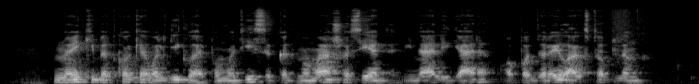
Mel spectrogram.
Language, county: Lithuanian, Alytus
